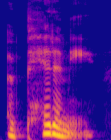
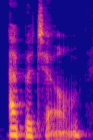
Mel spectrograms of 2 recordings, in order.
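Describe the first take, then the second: First: The stress is on the second syllable. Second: The stress is not on the second syllable. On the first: The speaker calls it right. "our stress is on the second syllable" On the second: The speaker calls it wrong. "put the stress in the wrong place"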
